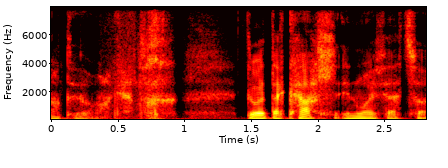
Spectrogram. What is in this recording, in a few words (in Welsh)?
"call", Welsh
